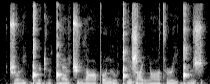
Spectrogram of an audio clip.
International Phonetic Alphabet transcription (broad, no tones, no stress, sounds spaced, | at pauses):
ʈ͡ʂ o l i ɡ͡ǃ ɯ ɖʱ ɯ ɡ͡ǃ æ l ʈ͡ʂ y l ɑ pʼ o n l u ǃʰ i ʐ ɑ ɪ̯ ŋ ɑ tʰ ɹ i ɡ͡ǃ ɯ ʃ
